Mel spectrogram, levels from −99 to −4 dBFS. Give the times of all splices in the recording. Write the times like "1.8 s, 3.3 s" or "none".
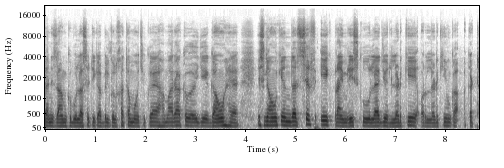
none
